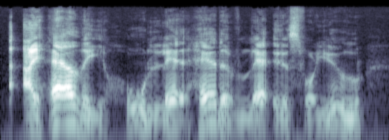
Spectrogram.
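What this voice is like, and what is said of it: Fluctuating goblin character voice. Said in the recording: “My voice is constantly fluctuating, but that's a gimmick, not a mistake.”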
